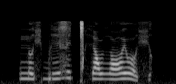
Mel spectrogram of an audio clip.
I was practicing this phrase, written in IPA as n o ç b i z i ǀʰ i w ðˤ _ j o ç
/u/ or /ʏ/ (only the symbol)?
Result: ʏ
